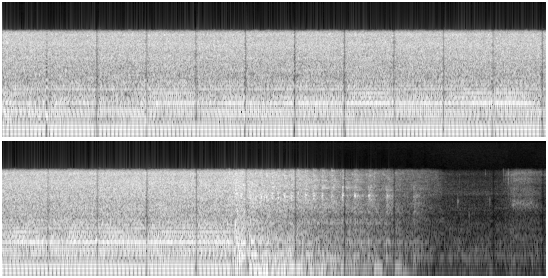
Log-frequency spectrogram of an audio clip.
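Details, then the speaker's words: Salvaged mower with an automatic choke, started on carb cleaner: steady, even engine drone at constant speed, slight black smoke, then it winds down to a stop; runs fine with no misfire. "I mean, there's a little bit of black smoke, but it started and ran just fine."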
